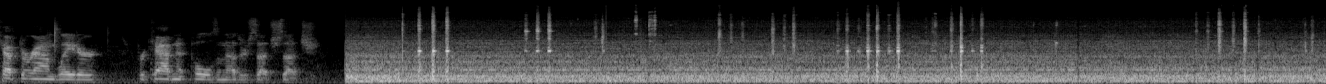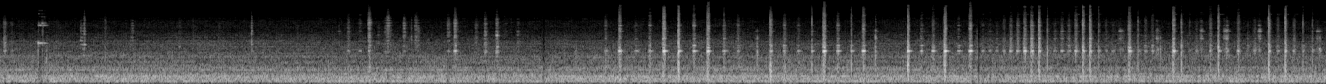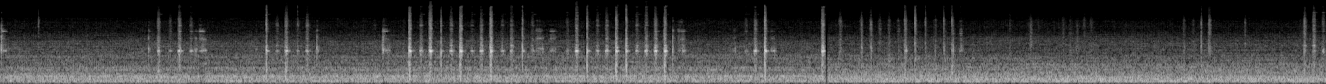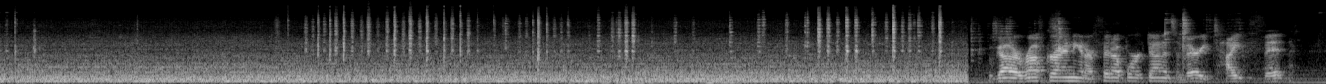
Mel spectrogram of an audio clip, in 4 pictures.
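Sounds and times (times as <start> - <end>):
metal ticking and scraping: 4.0 - 4.6, 5.2 - 9.9, 11.9 - 15.9, 16.6 - 26.7, 27.9 - 37.5, 39.5 - 40.2, 42.6 - 49.7
electric grinder grinding steel: 16.5 - 36.2.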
